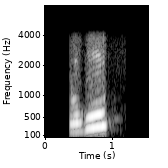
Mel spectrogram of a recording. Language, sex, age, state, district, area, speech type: Hindi, female, 45-60, Bihar, Madhepura, rural, conversation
